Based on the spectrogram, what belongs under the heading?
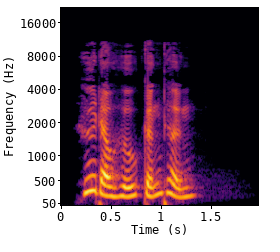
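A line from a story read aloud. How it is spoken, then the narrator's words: Smiling, calm woman. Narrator (Vietnamese): Phụ nhân mặc cung trang mỉm cười, mặc dù đang trong đại chiến nhưng nàng vẫn hết sức thông dung, nói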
